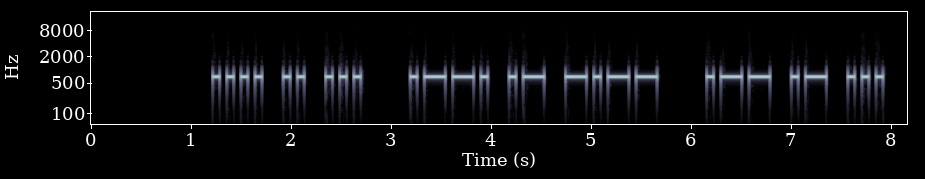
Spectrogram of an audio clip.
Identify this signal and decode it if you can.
Morse code, heard as a keyed tone, about 17 wpm, 700 Hz. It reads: HIS PAY WAS
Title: Sentences from Top 1000 Words - Review Part 1 - 17wpm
